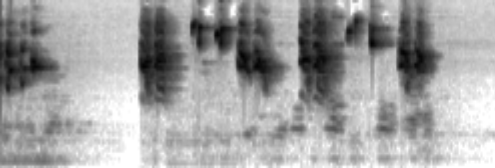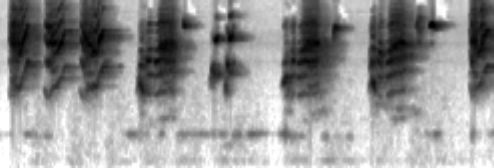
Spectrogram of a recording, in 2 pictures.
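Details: Long-tailed shrike (cendet) giving sharp, varied chirping song: a buzzy note, then after a pause dense bursts of high, scratchy chirps and short whistles in quick succession, with a brief low rumble at the start.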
